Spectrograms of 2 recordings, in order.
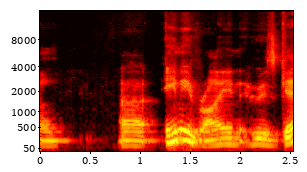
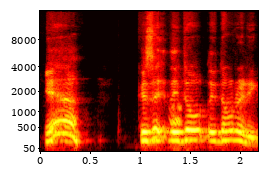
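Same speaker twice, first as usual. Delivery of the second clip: excited outburst; 8 semitones higher, 9 dB louder than usual. Real, not acted. Excited outburst about the cancelled sequel.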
